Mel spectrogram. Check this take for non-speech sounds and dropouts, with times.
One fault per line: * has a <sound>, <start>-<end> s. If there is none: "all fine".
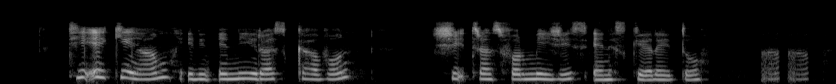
* has a laugh, 7.6-8.1 s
